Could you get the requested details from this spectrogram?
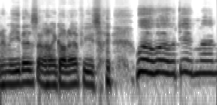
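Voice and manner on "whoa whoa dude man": high-pitched backing-off voice; imitated alarm. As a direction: imitate someone suddenly backing down, pitched well up. Startled man backs off, retold.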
